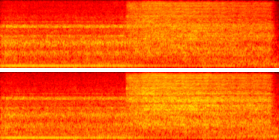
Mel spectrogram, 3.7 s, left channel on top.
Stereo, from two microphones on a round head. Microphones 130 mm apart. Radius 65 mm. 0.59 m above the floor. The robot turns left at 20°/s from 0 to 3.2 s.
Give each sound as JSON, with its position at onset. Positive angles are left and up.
{"t": 1.7, "sound": "a hiss", "azimuth_deg": -80, "distance_m": 1.1}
